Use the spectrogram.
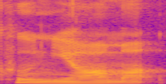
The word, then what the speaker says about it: Kouign-amann: NG into the sound you can also make this more of a schwa kunyama kunyama kunyaman kunyaman but trying to keep it a little ah like here in the middle syllable is more accurate as well so next time you're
